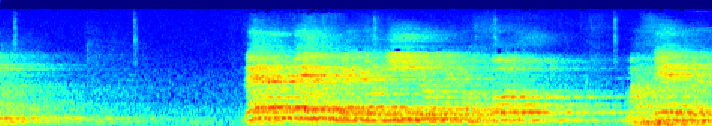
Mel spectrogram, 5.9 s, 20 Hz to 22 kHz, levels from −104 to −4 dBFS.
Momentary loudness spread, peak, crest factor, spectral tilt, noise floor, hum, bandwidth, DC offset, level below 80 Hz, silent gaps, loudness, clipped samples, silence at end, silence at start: 20 LU; -8 dBFS; 18 dB; -6 dB/octave; -57 dBFS; none; 13.5 kHz; under 0.1%; -52 dBFS; none; -24 LUFS; under 0.1%; 0 s; 0 s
